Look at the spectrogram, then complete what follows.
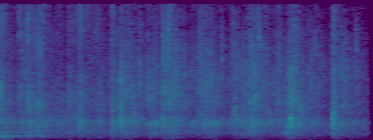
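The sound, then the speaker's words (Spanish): An audience claps for the Lord during a church sermon in a steady wash of dense, overlapping applause that holds at an even level throughout, with a few sharper individual claps standing out near the end. “Si usted lo cree, le da palmas al Señor, Dios poderoso”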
